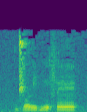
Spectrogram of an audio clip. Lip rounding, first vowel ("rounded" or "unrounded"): rounded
